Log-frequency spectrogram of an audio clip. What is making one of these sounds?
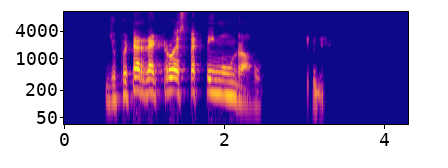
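A man speaks with animation close to a clip-on microphone.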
